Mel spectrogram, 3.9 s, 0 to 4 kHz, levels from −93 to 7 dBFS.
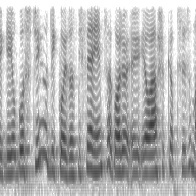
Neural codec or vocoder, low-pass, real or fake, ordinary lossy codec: codec, 44.1 kHz, 7.8 kbps, Pupu-Codec; 3.6 kHz; fake; none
